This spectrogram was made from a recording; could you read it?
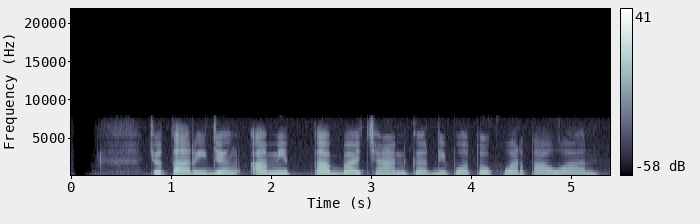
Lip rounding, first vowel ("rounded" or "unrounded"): rounded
